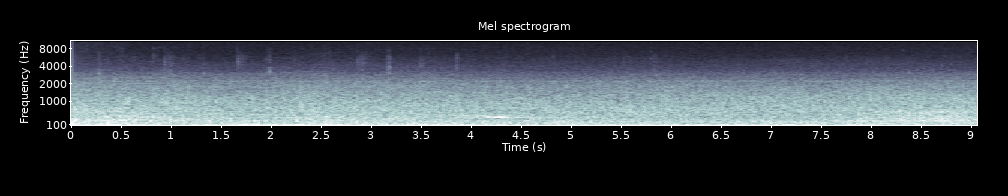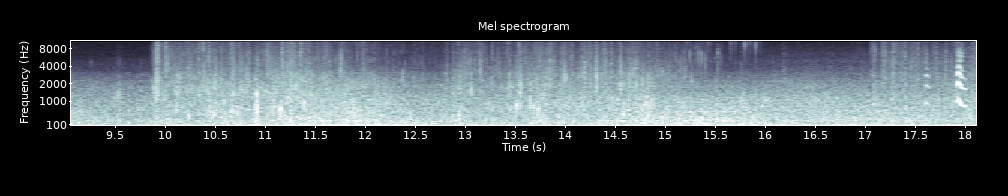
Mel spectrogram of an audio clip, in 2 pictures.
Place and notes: {
  "title": "Binckhorst, Den Haag - Birds",
  "date": "2012-02-06 19:04:00",
  "description": "Some ducks and coots swimming and making some interesting sounds. At 2:25, a small bird came to visit them by flying very close to the water. In the background you can hear the cars driving over the carbridge at the Binckhorstlaan.\nRecorded using a Senheiser ME66, Edirol R-44 and Rycote suspension & windshield kit.",
  "latitude": "52.06",
  "longitude": "4.34",
  "altitude": "1",
  "timezone": "Europe/Amsterdam"
}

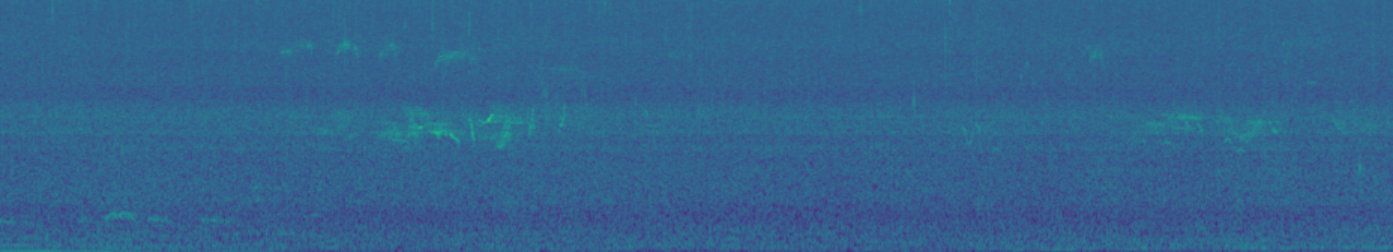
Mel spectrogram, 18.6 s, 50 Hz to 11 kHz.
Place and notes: {
  "title": "In the gardens behind the houses, Reading, UK - Blackbird in the rain",
  "date": "2017-05-17 13:28:00",
  "description": "This is the sound of the wood pigeons and the blackbirds singing their hearts out in the rain. Not sure why, but Blackbirds in particular seem to really love the rain.",
  "latitude": "51.44",
  "longitude": "-0.97",
  "altitude": "55",
  "timezone": "Europe/London"
}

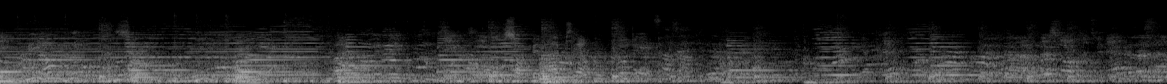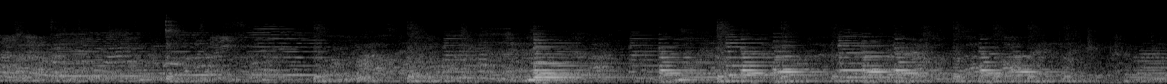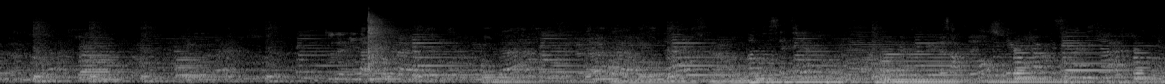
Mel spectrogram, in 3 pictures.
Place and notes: {
  "title": "Rue du Grand Hospice, Bruxelles, Belgique - Fête du Solstice at Club Antonin Artaud",
  "date": "2019-06-18 16:00:00",
  "description": "Music in the upper room.\nTech Note : Sony PCM-M10 internal microphones.",
  "latitude": "50.85",
  "longitude": "4.35",
  "altitude": "21",
  "timezone": "Europe/Brussels"
}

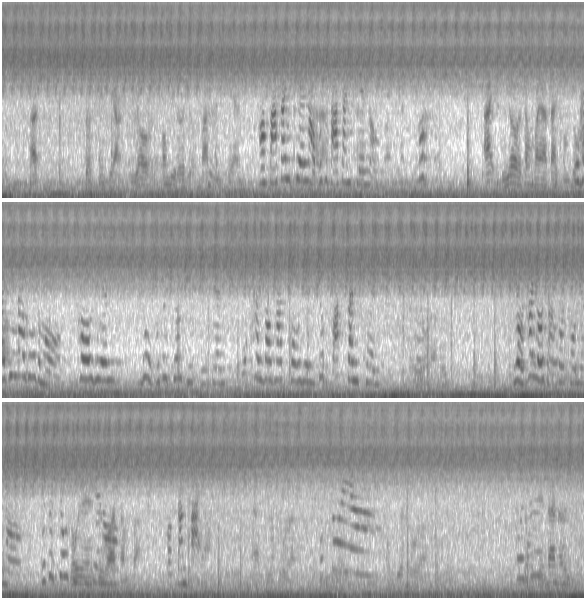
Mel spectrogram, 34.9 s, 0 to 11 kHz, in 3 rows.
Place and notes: {
  "title": "桃園光影, Zhongli Dist., Taoyuan City - Off work",
  "date": "2017-07-10 17:02:00",
  "description": "In the parking lot, Off work, Traffic sound, Cicadas, birds sound",
  "latitude": "24.94",
  "longitude": "121.24",
  "altitude": "157",
  "timezone": "Asia/Taipei"
}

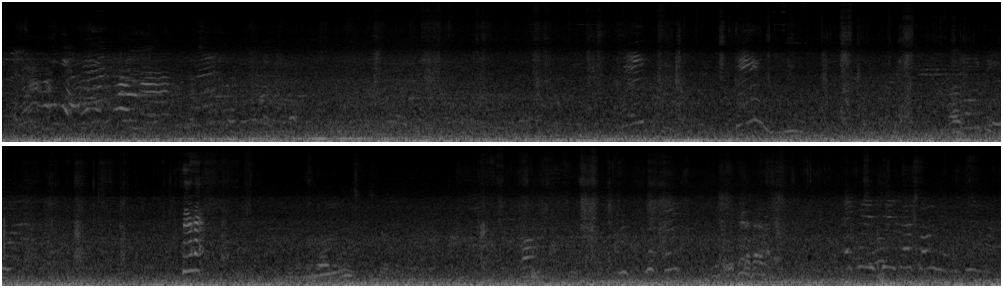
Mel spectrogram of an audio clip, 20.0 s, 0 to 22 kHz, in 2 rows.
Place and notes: {
  "title": "忠孝公園, Zhongzheng District, Taipei City - in the Park",
  "date": "2015-08-01 18:02:00",
  "description": "in the Park\nPlease turn up the volume a little. Binaural recordings, Sony PCM D100+ Soundman OKM II",
  "latitude": "25.04",
  "longitude": "121.53",
  "altitude": "14",
  "timezone": "Asia/Taipei"
}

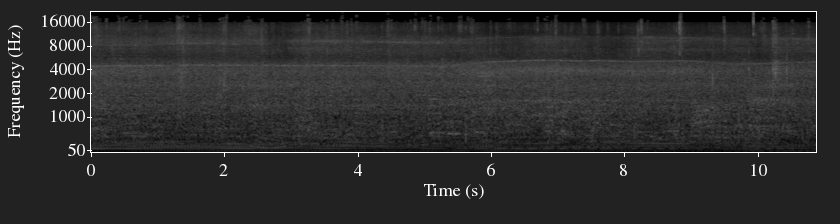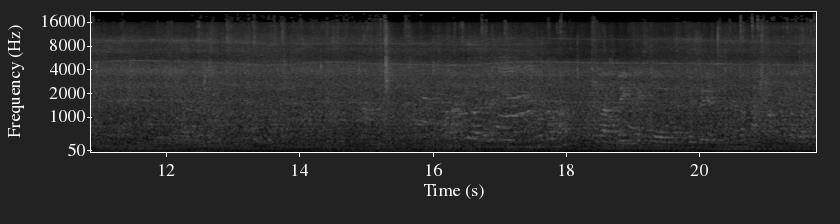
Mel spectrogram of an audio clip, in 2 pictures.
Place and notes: {
  "title": "Hühnermarkt, Frankfurt am Main, Deutschland - 14th of August 2018 Teil 2",
  "date": "2018-08-14 17:45:00",
  "description": "Walk from the fountain at Hühnermarkt, down the 'Königsweg', where German Kaiser used to walk after they became Kaiser - again several chats, spanish among others and a tourist guide - in the background a construction site, finishing the 'old town-project'.",
  "latitude": "50.11",
  "longitude": "8.68",
  "altitude": "100",
  "timezone": "GMT+1"
}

